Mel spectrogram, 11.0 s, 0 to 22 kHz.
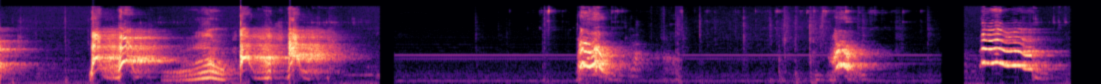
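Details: A female Miniature Schnauzer puppy, between 6 weeks and 6 months old, complains in a run of yips, whiny barks and rising, wavering grumbles.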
